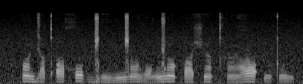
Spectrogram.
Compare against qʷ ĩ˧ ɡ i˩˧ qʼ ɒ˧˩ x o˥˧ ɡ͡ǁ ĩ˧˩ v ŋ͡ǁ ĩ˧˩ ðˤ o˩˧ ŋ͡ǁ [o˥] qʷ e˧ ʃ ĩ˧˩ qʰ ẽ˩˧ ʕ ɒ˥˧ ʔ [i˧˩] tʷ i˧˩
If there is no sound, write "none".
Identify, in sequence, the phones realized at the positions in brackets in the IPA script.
õ˥, i˧

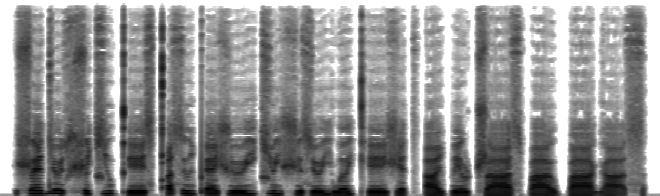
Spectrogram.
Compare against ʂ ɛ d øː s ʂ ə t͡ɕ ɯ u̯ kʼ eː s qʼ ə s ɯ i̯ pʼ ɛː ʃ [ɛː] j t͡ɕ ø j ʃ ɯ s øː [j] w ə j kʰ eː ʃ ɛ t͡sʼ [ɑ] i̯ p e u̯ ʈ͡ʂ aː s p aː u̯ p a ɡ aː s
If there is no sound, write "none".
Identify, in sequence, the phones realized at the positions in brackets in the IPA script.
øː, j, a

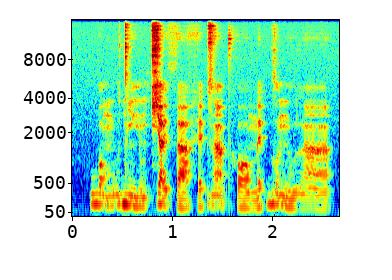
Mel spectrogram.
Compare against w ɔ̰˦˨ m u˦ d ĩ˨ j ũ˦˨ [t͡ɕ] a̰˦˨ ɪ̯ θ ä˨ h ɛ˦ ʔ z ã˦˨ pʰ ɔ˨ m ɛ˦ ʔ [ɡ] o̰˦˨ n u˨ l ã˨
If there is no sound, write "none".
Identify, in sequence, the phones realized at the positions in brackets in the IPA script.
t͡ɕ, ɡ

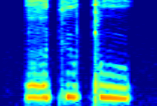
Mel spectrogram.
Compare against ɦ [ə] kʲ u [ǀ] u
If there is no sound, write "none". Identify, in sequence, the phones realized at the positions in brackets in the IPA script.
ə, ǃ

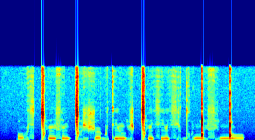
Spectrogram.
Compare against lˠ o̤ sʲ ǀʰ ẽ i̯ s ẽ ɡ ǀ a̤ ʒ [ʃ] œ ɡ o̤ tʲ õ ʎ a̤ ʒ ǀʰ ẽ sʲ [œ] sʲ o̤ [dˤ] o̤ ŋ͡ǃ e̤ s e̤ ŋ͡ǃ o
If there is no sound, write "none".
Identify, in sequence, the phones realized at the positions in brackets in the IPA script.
ʃ, œ̃, d̪

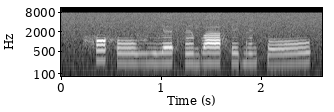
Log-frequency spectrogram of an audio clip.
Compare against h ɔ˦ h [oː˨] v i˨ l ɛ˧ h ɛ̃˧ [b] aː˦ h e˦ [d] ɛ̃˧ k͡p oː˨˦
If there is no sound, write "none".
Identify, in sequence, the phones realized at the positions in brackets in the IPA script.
oː˨, b, d

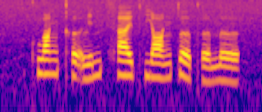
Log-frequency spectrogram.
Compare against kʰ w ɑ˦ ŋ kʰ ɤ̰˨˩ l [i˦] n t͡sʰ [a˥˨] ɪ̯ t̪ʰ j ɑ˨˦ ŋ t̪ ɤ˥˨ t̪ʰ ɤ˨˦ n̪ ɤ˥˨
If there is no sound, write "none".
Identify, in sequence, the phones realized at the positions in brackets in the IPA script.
i˦, a˦

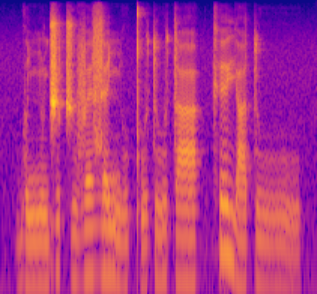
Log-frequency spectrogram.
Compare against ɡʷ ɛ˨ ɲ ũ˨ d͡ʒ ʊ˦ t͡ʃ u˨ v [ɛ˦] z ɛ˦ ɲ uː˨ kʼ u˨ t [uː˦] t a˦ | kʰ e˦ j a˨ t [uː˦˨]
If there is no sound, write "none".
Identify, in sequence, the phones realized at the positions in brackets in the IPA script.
ɛ˦, uː˦, uː˨

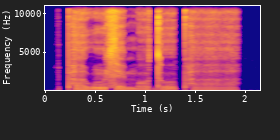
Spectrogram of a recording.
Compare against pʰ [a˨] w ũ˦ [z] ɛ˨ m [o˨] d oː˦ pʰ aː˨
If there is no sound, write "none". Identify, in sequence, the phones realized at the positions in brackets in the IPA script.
a˨, s, ɔ˨

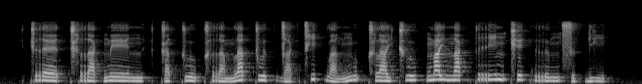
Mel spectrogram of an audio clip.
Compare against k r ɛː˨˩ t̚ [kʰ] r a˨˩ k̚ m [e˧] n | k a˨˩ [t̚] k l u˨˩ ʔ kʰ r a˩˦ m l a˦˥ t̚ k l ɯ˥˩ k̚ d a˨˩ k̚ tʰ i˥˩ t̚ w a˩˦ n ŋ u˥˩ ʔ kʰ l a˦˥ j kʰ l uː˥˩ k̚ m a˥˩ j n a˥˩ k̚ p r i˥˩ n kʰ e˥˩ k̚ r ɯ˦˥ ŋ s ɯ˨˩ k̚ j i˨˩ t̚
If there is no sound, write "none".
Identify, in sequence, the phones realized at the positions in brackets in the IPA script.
kʰ, eː˧, t̚

